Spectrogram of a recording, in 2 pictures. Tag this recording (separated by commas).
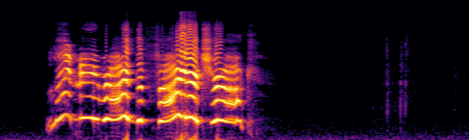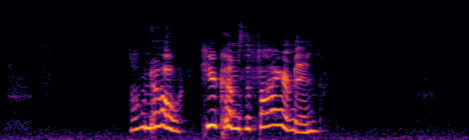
Speech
